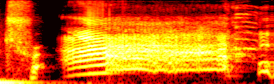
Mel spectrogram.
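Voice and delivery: high shouted yelp; a sudden pained cry. Acted. Cutting off his own line with a high yelp.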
